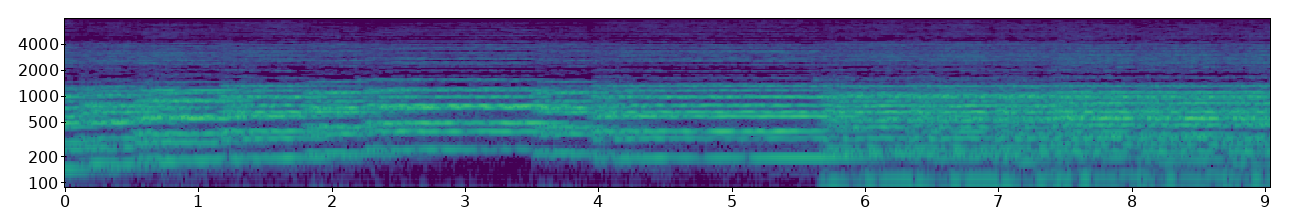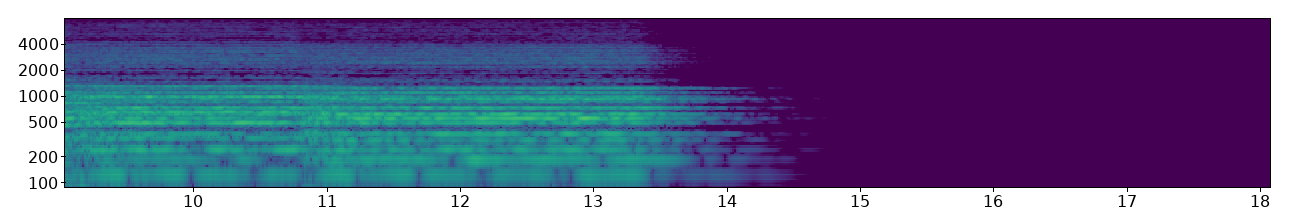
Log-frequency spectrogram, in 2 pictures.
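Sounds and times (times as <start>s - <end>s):
TTBB male choir singing: 0.0s - 14.0s.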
